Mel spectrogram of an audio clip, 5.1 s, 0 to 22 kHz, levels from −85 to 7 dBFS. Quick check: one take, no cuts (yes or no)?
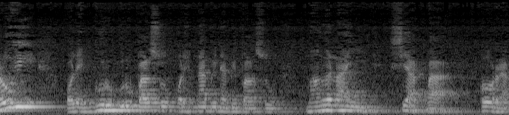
yes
